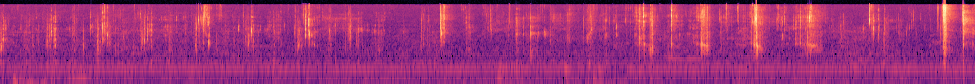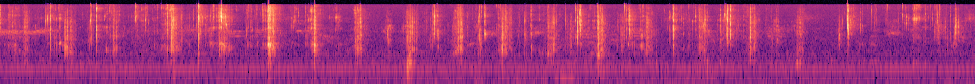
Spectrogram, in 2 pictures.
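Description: Close-up mouth sounds of a person biting and chewing meat off a barbecue rib bone: many short, sharp wet clicks and smacks, the loudest about halfway through, over a steady low hum.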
